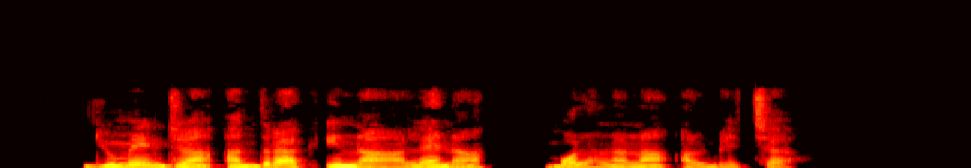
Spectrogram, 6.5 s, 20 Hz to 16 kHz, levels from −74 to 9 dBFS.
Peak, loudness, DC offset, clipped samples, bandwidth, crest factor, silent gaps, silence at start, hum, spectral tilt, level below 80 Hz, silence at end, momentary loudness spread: -2 dBFS; -17 LUFS; under 0.1%; under 0.1%; 7.8 kHz; 16 dB; 3.30-3.63 s; 0.55 s; none; -6.5 dB/octave; -58 dBFS; 1.2 s; 12 LU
